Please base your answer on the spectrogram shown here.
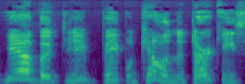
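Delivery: put-on high, upset little-boy protest; imitating crying child. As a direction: protest like a small boy in tears. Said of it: "the waterworks really started".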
